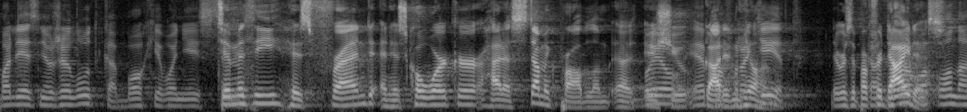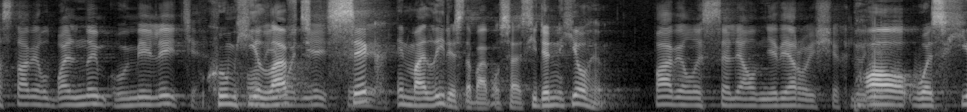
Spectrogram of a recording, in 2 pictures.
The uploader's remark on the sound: In today's service we have the Q and A Forum panel, where our pastors are answering the questions from the audience(from our youth).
